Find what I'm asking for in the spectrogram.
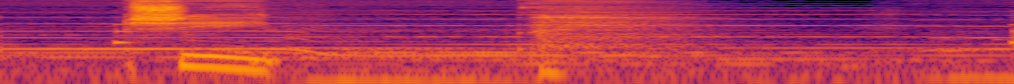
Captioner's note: sigh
